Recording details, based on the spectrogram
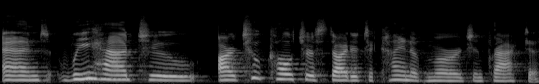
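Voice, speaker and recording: Here a woman with an American accent speaks at medium pitch and a very slow pace, with hardly any pauses and ordinary pitch variation. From Cape Cod, Massachusetts. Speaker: author and speaker. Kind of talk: public talk with Q&A. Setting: museum talk with audience. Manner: casual, with many fillers.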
